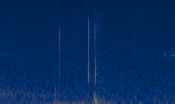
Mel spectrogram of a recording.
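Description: Near silence: room tone, broken by a few faint clicks, one about three quarters of a second in and a quick pair just after a second in.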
